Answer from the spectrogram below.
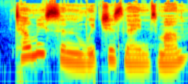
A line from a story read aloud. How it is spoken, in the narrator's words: she said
